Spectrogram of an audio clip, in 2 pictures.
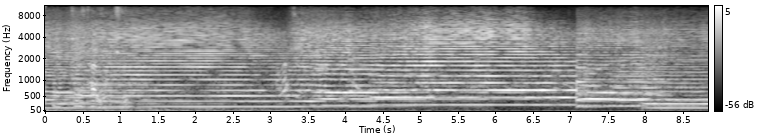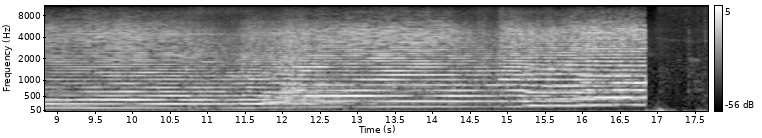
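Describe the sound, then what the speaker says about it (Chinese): A cruise ship's horn plays a melody of sustained, sliding harmonic tones in a Mediterranean port, loud and continuous for about seventeen seconds with brief breaks between phrases before cutting off. "原來船的汽笛還可以這樣的演奏音樂"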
